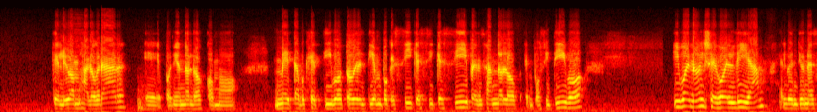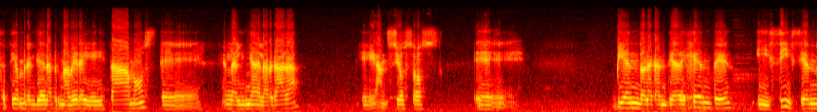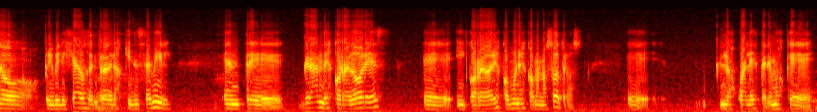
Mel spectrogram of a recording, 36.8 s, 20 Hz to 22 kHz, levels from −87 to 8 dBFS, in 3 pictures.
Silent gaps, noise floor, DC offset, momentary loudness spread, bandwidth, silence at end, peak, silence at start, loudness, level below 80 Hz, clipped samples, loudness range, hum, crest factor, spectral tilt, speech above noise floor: none; -49 dBFS; under 0.1%; 12 LU; 16.5 kHz; 0 s; 0 dBFS; 0.8 s; -19 LUFS; -50 dBFS; under 0.1%; 4 LU; none; 20 dB; -3 dB/octave; 29 dB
